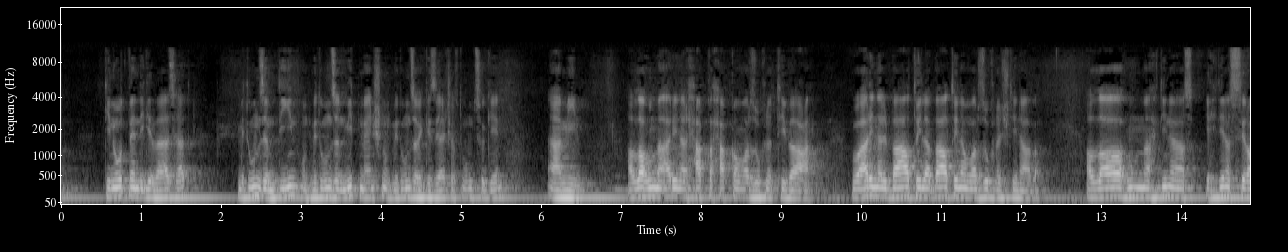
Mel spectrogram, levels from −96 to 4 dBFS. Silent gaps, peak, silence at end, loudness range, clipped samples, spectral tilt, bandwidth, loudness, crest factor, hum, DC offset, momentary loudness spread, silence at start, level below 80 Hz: none; -10 dBFS; 0 s; 3 LU; under 0.1%; -7.5 dB/octave; 10.5 kHz; -29 LUFS; 18 dB; none; under 0.1%; 13 LU; 0 s; -64 dBFS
